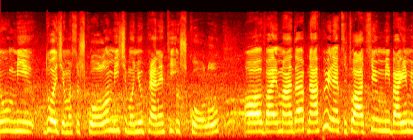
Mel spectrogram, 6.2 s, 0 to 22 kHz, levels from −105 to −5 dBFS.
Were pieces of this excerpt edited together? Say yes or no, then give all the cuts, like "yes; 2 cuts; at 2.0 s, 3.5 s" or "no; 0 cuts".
yes; 3 cuts; at 2.6 s, 4.5 s, 5.1 s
